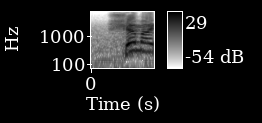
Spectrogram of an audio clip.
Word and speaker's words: Shema: Shema Yisrael. Maybe Yisrael Hashem Okeinu Hashem Echad Chas V'Shalom. So he said, don't overpronounce the Shva. Just but get the Shva.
